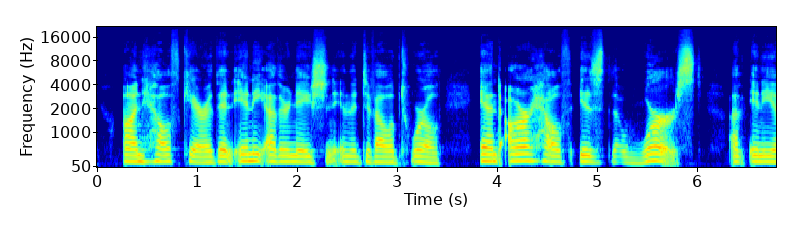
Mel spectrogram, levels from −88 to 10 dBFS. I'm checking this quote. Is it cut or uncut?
uncut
